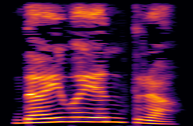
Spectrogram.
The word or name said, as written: ದೈವಯಂತ್ರ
